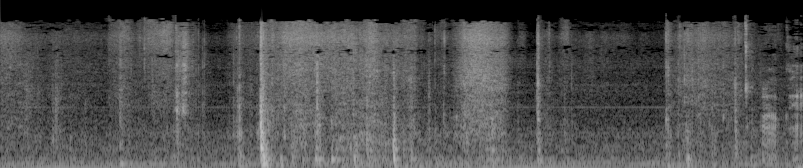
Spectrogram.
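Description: Cardboard pudding-cup boxes being handled and set onto a pantry shelf: scattered knocks and bumps, the loudest about two seconds in, and a short scraping slide a little after three seconds.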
